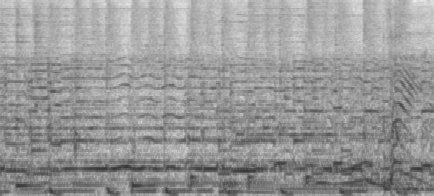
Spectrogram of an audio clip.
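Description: A live cumbia band playing an instrumental passage: keyboard and string melody lines over bass and percussion on a steady dance beat. A quick rising glide sounds near the end.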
